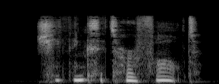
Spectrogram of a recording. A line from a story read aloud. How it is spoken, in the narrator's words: Evglen whispers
